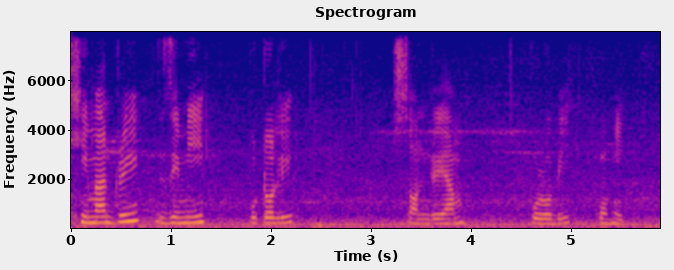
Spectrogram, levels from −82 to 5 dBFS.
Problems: background sounds at intervals, background conversations at intervals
